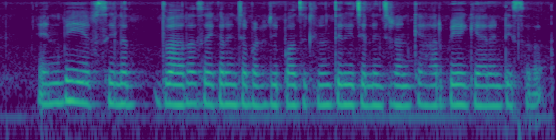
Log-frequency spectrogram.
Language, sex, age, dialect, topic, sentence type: Telugu, male, 25-30, Telangana, banking, question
